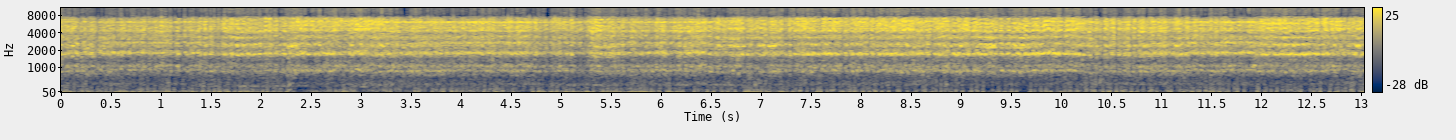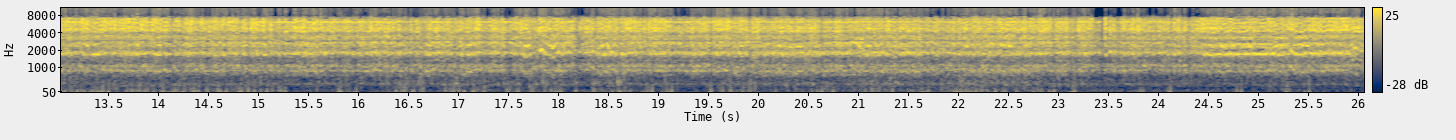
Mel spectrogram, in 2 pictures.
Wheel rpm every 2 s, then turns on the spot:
220, 230, 230, 220, 220, 220, 230, 230, 230, 230, 230, 240, 220.
none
